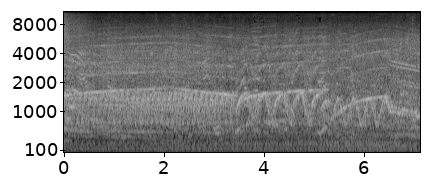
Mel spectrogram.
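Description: Emergency-vehicle sirens sounding: a fast warble at first, then, about three seconds in, up-and-down sweeps about twice a second, turning near the end into one long falling wail.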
